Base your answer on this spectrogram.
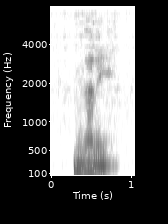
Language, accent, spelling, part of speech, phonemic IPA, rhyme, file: English, Southern England, nanny, noun / verb, /ˈnæni/, -æni, LL-Q1860 (eng)-nanny.wav
- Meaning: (noun) 1. A child's nurse 2. A grandmother 3. A godmother 4. A female goat 5. Synonym of sylvester (“device for pulling out pit props”); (verb) To serve as a nanny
